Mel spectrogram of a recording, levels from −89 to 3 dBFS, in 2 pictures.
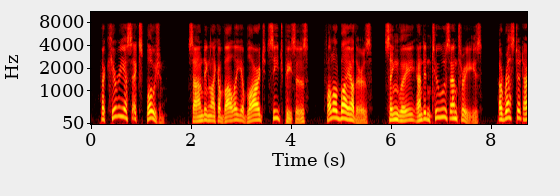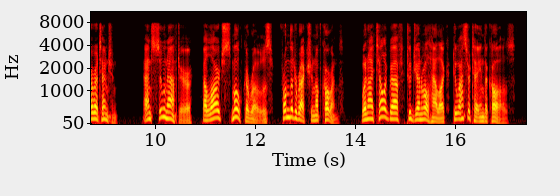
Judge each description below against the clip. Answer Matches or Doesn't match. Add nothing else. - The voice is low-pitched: Doesn't match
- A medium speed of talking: Matches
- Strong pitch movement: Matches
